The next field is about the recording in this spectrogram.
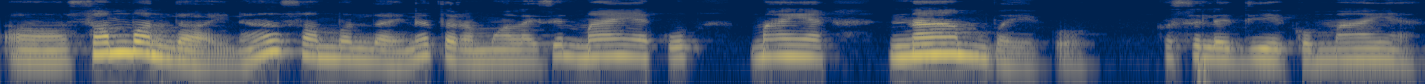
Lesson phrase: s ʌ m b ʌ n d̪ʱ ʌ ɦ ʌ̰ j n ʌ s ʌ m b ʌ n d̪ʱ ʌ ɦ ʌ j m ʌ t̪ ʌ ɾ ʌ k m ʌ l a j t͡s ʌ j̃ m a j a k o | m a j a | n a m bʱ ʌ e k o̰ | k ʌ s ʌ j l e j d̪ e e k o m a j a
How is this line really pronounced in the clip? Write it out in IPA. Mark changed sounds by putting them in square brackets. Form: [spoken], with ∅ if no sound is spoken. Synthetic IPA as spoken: s ʌ m b ʌ n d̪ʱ ʌ ɦ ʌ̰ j n ʌ s ʌ m b ʌ n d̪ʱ ʌ ɦ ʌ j [n] ʌ t̪ ʌ ɾ ʌ [∅] m ʌ l a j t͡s ʌ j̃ m a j a k o | m a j a | n a m bʱ ʌ e k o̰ | k ʌ s ʌ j l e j d̪ [i] e k o m a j a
